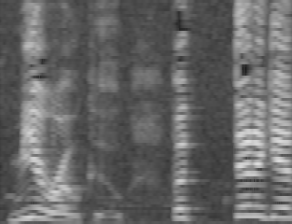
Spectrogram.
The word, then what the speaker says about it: Miroku: weeny mistake with moku they have his name pronounced moroku when it's miroku but then again it's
